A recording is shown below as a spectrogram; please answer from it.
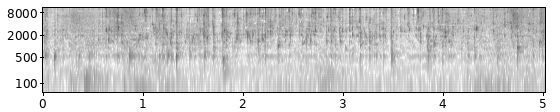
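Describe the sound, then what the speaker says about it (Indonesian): Fresh water pours steadily into a container used for keeping water fleas, a continuous close splashing and trickling with no voices. "Ini kita tuang ke air yang baru"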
